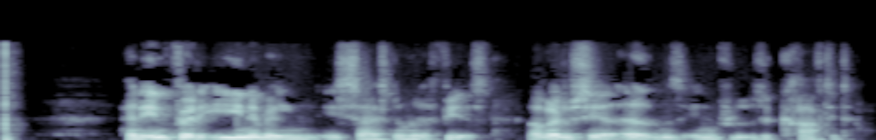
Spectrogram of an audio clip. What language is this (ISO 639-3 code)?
dan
